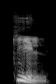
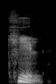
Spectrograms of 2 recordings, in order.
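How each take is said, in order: First: Said in the usual way. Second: "খিল" opening on a breathy k; aspirated K. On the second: Shown as a demonstration. Teacher shows children "খিল" with aspirated k. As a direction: puff air after the k in "খিল". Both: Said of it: "এটার উচ্চারণ হবে".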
